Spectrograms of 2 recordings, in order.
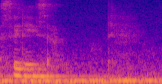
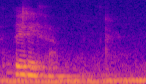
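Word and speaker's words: cereza: No espanhol fica cereça. Cereça. Cereça. E aqui vale destacar que, por exemplo, se você aprende espanhol, o espanhol da Espanha, aqui eles falariam Teresa, Teresa.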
